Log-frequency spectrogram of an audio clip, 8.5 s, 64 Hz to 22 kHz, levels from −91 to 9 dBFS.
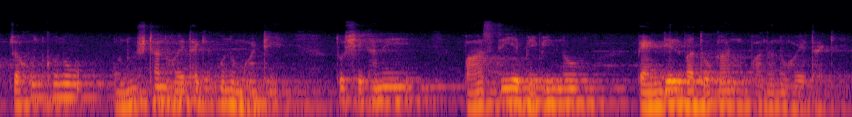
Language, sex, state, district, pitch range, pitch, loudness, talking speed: Bengali, male, West Bengal, North 24 Parganas, 120-135 Hz, 125 Hz, -28 LUFS, 125 wpm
